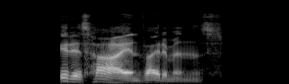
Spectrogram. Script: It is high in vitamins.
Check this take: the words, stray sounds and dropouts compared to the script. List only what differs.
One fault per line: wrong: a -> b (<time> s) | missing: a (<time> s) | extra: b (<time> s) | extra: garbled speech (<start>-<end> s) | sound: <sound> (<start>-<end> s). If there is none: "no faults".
no faults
